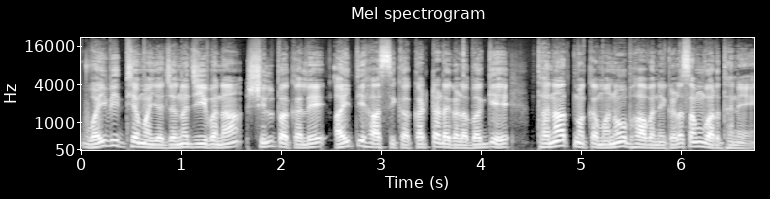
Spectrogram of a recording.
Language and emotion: Kannada, neutral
